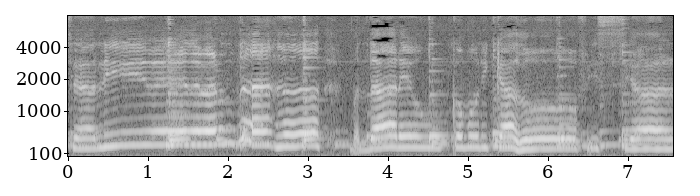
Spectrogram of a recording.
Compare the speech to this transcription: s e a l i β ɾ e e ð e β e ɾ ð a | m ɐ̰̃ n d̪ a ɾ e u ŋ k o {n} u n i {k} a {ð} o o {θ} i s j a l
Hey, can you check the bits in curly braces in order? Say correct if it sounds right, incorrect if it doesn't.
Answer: incorrect: m, correct, correct, incorrect: f

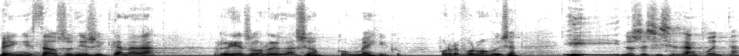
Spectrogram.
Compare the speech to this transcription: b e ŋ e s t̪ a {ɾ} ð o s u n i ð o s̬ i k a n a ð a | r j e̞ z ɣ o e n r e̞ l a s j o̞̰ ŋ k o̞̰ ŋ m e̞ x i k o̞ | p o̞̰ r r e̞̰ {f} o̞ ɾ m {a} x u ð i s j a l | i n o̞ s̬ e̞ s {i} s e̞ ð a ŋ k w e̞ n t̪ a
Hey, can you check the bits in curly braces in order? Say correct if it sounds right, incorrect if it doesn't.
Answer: incorrect: none, correct, correct, correct

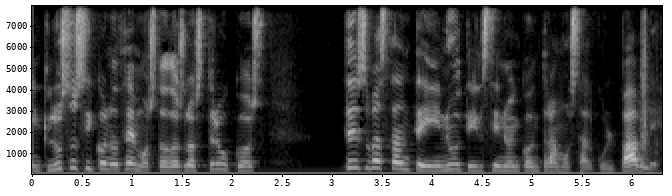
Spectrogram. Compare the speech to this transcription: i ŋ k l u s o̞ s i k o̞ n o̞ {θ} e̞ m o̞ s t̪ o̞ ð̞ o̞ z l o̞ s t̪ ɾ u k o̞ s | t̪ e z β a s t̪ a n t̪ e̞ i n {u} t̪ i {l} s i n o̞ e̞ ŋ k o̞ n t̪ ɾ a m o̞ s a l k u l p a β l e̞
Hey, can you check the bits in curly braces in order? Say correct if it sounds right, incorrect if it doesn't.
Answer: correct, correct, correct

